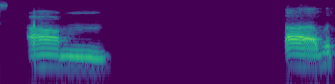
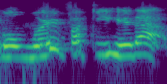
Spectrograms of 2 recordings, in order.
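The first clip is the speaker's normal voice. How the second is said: higher-pitched mock indignation; miffed dad; 8 semitones higher, 3 dB louder than usual. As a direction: retort like an interrupted, put-out dad. Dad's miffed challenge, retold.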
